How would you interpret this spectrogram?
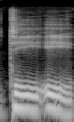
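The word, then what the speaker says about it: Dhee: d-h-e-e yes yeah but it's pronounced like saying the two letters d e together d e that's d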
